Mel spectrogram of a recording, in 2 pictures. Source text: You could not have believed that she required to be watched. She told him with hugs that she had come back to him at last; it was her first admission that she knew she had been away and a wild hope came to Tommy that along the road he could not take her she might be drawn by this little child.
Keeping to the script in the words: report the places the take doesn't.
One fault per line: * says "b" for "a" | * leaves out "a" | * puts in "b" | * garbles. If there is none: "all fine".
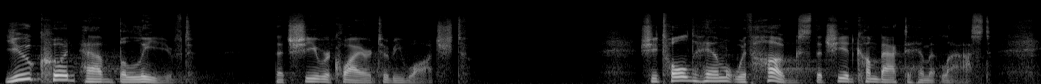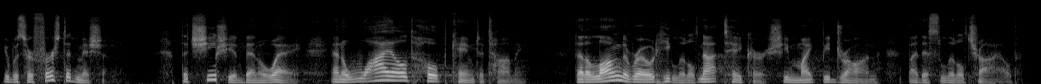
* leaves out "not"
* leaves out "knew"
* says "little" for "could"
